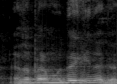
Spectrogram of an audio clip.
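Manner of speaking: usual speaking voice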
